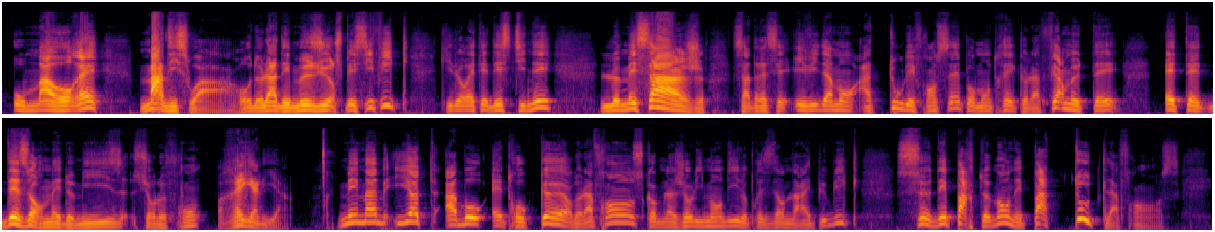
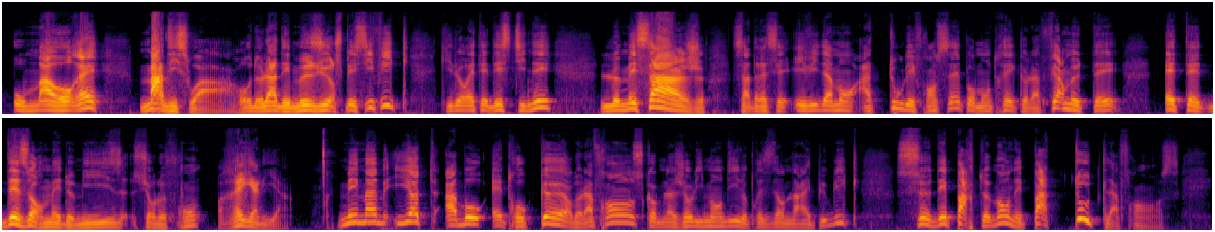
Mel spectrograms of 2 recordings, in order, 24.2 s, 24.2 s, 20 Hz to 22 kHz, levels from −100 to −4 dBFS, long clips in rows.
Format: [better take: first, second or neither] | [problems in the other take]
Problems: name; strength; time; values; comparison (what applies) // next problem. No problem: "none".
neither | none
